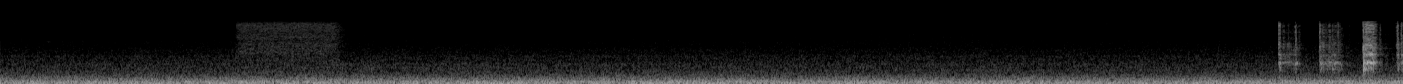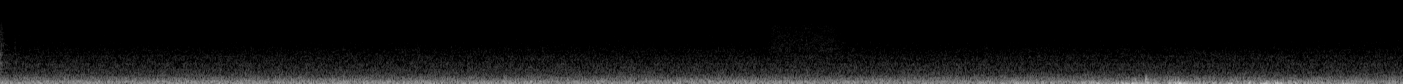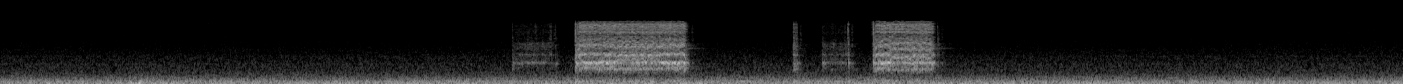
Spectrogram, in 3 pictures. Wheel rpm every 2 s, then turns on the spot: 0, 0, 0, 0, 0, 0, 20, 0, 0, 0, 0, 0, 0, 0, 0, 0, 30, 60, 60, 0, 0.
12-14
